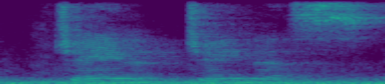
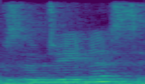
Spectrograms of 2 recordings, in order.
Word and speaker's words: Janus: the time it was ruled by Janus, is how it's pronounced online.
